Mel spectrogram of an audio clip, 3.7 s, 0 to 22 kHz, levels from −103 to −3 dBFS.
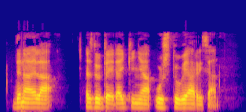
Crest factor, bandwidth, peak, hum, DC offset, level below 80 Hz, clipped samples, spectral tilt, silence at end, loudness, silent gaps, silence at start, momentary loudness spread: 14 dB; 7.8 kHz; 0 dBFS; none; under 0.1%; -56 dBFS; under 0.1%; -5 dB/octave; 0.45 s; -14 LUFS; none; 0.2 s; 10 LU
